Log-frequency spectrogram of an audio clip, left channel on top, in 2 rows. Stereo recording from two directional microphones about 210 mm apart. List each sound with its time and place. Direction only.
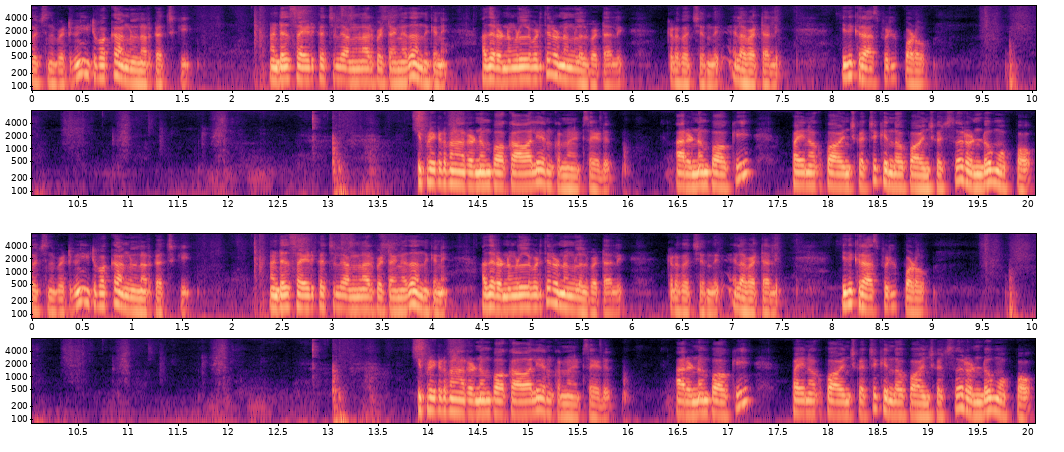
0.0 s speech: 10° right (ahead or behind)
13.8 s speech: 10° left (ahead or behind)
